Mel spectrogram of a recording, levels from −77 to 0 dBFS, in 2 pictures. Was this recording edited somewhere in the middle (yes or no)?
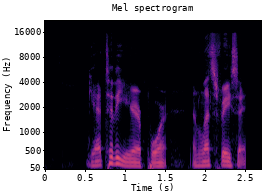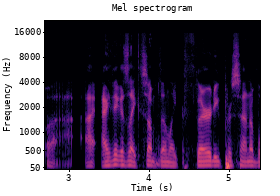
yes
